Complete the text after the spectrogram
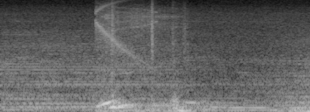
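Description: A heavy sliding door whooshes open.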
